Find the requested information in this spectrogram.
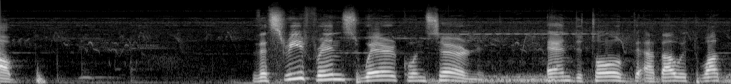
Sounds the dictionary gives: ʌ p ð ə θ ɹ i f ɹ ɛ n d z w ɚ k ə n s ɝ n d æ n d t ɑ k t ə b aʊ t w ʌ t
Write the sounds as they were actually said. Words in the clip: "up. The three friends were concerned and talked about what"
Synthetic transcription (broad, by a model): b ð ə θ ɹ i f ɹ ɛ n d z w ɚ k ə n s ɝ n d æ n d t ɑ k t ə b aʊ t w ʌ t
